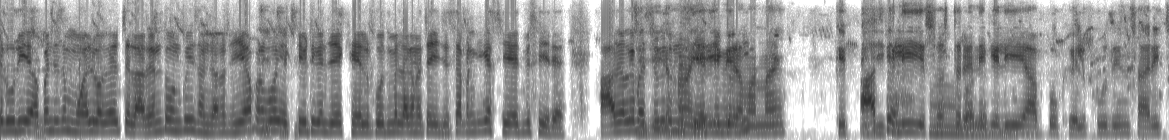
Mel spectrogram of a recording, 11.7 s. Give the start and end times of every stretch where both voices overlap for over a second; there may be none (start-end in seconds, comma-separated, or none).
8.7-10.2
